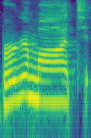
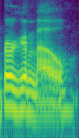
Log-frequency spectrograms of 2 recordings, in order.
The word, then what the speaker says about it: bergamot: go to is Bergamo I've heard this pronounced bergamot and Bergamo you can choose how you want to pronounce it I say Bergamo you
